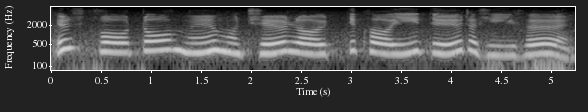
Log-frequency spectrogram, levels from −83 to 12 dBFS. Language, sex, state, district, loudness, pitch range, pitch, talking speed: Hindi, male, Madhya Pradesh, Katni, -14 LUFS, 255-300 Hz, 280 Hz, 105 wpm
